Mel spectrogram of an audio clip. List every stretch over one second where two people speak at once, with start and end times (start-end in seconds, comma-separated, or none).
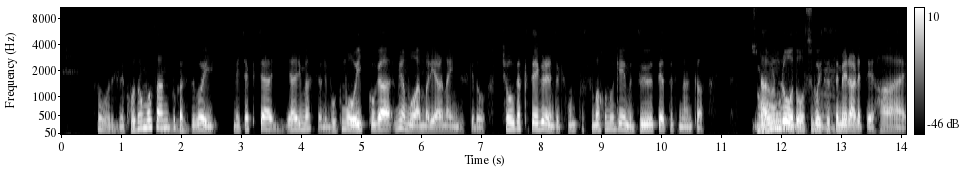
11.5-13.1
